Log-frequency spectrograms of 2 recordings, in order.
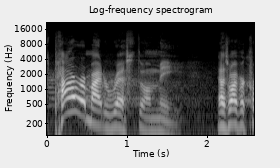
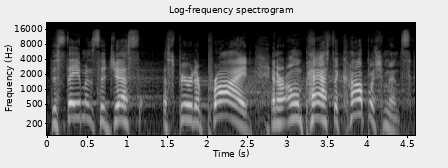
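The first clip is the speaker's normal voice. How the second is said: ordinary delivery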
